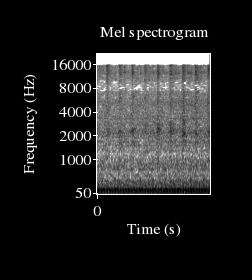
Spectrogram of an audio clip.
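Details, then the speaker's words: 2009 Chevy Silverado (GMT900) after the failed fuel control module was bypassed: smooth, low engine hum with a steady pulse, no misfire or knocking, not flooding or sputtering, normal idle. "it's not flooding it's not sputtering it'll rev just fine it's good and responsive not rolling coal"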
